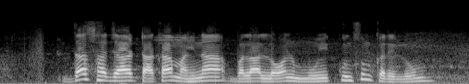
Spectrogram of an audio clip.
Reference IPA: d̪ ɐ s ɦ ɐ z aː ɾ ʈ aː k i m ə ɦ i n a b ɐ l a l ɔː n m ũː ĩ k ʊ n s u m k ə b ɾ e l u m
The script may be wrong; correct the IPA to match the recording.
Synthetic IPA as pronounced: d̪ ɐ s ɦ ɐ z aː ɾ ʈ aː k a m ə ɦ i n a b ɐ l a l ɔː n m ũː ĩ k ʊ n s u m k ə ɾ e l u m

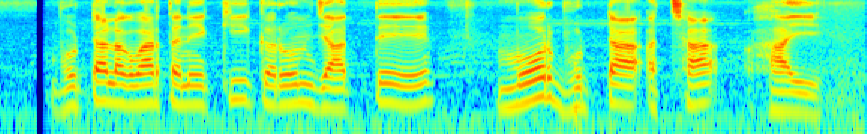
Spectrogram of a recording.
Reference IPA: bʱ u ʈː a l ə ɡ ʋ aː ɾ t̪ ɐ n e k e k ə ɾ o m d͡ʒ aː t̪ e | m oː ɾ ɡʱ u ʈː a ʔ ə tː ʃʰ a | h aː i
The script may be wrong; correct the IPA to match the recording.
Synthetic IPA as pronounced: bʱ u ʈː a l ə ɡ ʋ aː ɾ t̪ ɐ n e k i k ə ɾ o m d͡ʒ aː t̪ e | m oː ɾ bʱ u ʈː a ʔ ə tː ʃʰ a | h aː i

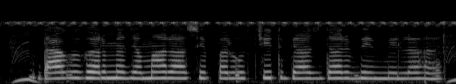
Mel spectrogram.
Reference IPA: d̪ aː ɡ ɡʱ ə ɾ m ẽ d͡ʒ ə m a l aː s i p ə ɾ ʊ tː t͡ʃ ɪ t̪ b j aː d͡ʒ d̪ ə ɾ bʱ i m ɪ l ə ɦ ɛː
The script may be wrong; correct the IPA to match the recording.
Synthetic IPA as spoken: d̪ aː ɡ ɡʱ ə ɾ m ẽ d͡ʒ ə m a ɾ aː s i p ə ɾ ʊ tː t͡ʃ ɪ t̪ b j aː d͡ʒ d̪ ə ɾ bʱ i m ɪ l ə ɦ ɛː

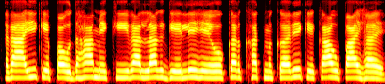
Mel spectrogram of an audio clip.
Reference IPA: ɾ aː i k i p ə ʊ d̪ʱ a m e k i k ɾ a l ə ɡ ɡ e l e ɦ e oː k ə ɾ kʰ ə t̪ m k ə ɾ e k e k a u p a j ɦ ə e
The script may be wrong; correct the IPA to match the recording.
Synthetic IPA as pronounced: ɾ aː i k e p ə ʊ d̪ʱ a m e k i ɾ a l ə ɡ ɡ e l e ɦ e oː k ə ɾ kʰ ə t̪ m k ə ɾ e k e k a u p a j ɦ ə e

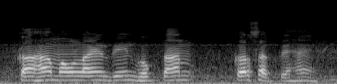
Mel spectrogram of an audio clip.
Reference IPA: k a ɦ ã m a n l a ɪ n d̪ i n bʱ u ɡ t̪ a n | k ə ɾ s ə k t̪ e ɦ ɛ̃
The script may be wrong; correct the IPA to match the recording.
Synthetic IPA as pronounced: k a ɦ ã m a n l a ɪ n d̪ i n bʱ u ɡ t̪ a n | k ə ɾ s ə k t̪ e ɦ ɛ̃

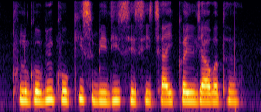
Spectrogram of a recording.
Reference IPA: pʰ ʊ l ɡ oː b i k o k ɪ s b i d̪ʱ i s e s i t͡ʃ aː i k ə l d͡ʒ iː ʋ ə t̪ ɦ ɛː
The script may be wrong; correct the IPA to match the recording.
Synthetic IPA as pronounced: pʰ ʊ l ɡ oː b i k o k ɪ s b i d̪ʱ i s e s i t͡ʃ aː i k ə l d͡ʒ aː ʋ ə t̪ ɦ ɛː

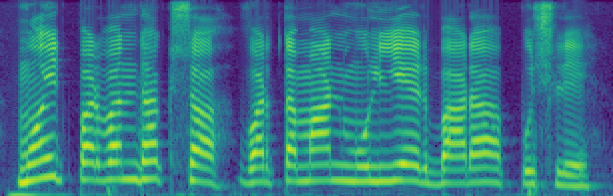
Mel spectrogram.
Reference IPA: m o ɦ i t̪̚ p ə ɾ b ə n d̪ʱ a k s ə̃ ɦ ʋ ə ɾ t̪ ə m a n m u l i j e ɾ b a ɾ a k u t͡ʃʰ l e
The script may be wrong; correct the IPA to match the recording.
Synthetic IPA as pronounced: m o ɦ i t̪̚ p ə ɾ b ə n d̪ʱ ə k s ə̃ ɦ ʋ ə ɾ t̪ ə m a n m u l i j e ɾ b a ɾ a p u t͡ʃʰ l e

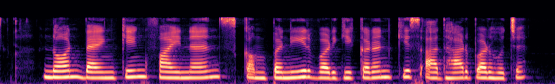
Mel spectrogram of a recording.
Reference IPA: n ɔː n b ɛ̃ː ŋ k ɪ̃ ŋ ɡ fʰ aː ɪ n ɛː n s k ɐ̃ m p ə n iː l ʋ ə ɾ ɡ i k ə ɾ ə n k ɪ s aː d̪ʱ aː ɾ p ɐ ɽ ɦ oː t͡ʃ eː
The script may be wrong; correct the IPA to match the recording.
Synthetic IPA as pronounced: n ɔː n b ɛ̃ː ŋ k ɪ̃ ŋ ɡ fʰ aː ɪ n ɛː n s k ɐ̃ m p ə n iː ɾ ʋ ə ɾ ɡ i k ə ɾ ə n k ɪ s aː d̪ʱ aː ɾ p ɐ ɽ ɦ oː t͡ʃ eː

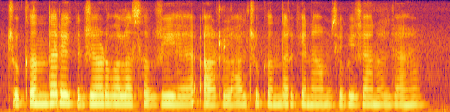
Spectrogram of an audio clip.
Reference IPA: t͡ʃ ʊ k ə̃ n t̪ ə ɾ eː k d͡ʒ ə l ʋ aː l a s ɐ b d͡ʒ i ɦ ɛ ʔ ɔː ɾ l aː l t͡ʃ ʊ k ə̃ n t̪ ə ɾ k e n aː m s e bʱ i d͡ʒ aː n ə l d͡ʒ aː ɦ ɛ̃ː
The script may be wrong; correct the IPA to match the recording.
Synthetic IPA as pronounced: t͡ʃ ʊ k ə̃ n d̪ ə ɾ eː k d͡ʒ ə ɽ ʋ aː l a s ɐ b d͡ʒ i ɦ ɛ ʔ ɔː ɾ l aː l t͡ʃ ʊ k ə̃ n d̪ ə ɾ k e n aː m s e bʱ i d͡ʒ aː n ə l d͡ʒ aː ɦ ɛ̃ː

